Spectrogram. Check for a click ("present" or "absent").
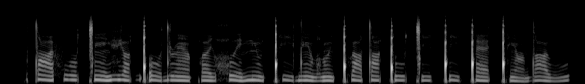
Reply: present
